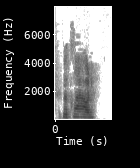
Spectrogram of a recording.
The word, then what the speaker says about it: McLeod: McLeod.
